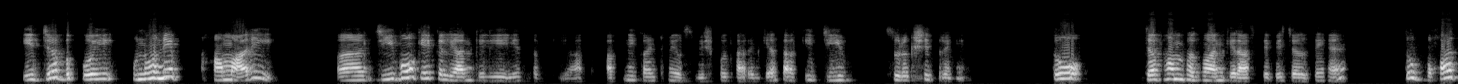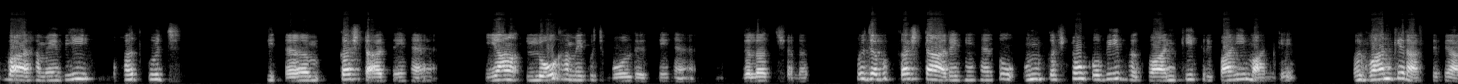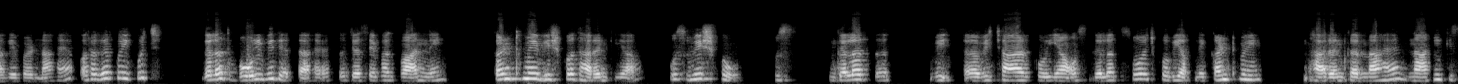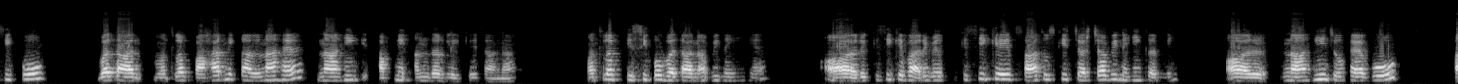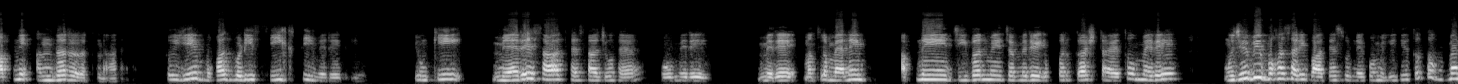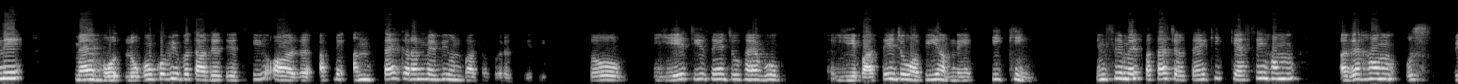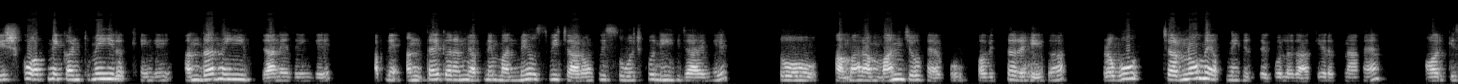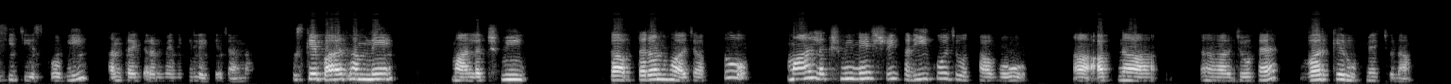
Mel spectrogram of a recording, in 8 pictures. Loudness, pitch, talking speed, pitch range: -14 LUFS, 205 Hz, 165 wpm, 180-240 Hz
